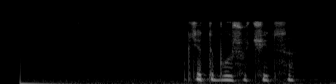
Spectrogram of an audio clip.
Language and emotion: Russian, neutral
